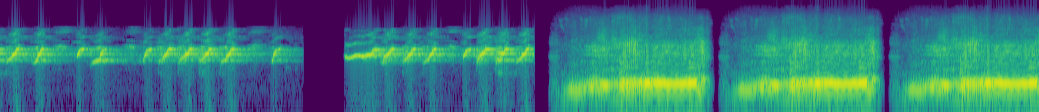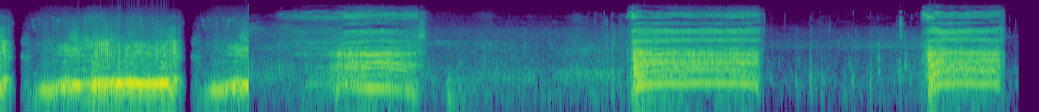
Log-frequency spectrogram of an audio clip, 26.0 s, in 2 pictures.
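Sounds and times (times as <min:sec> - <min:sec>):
zebra yelping call: 0:04.3 - 0:06.6.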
